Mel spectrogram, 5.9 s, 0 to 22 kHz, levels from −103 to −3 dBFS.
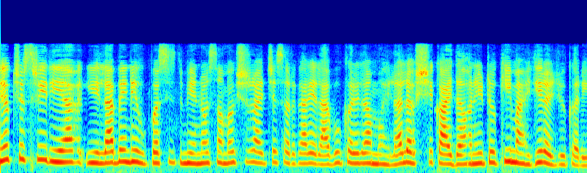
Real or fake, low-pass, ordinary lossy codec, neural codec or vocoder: fake; none; none; codec, 16 kHz, 0.8 kbps, ZipCodec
